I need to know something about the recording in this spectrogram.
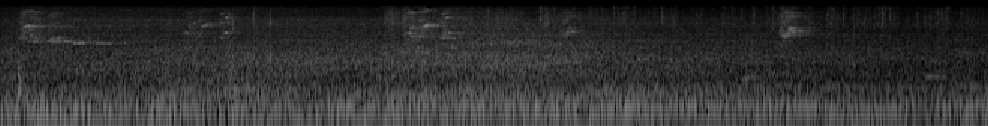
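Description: Motorbike engines hum as the bikes ride past close by.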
